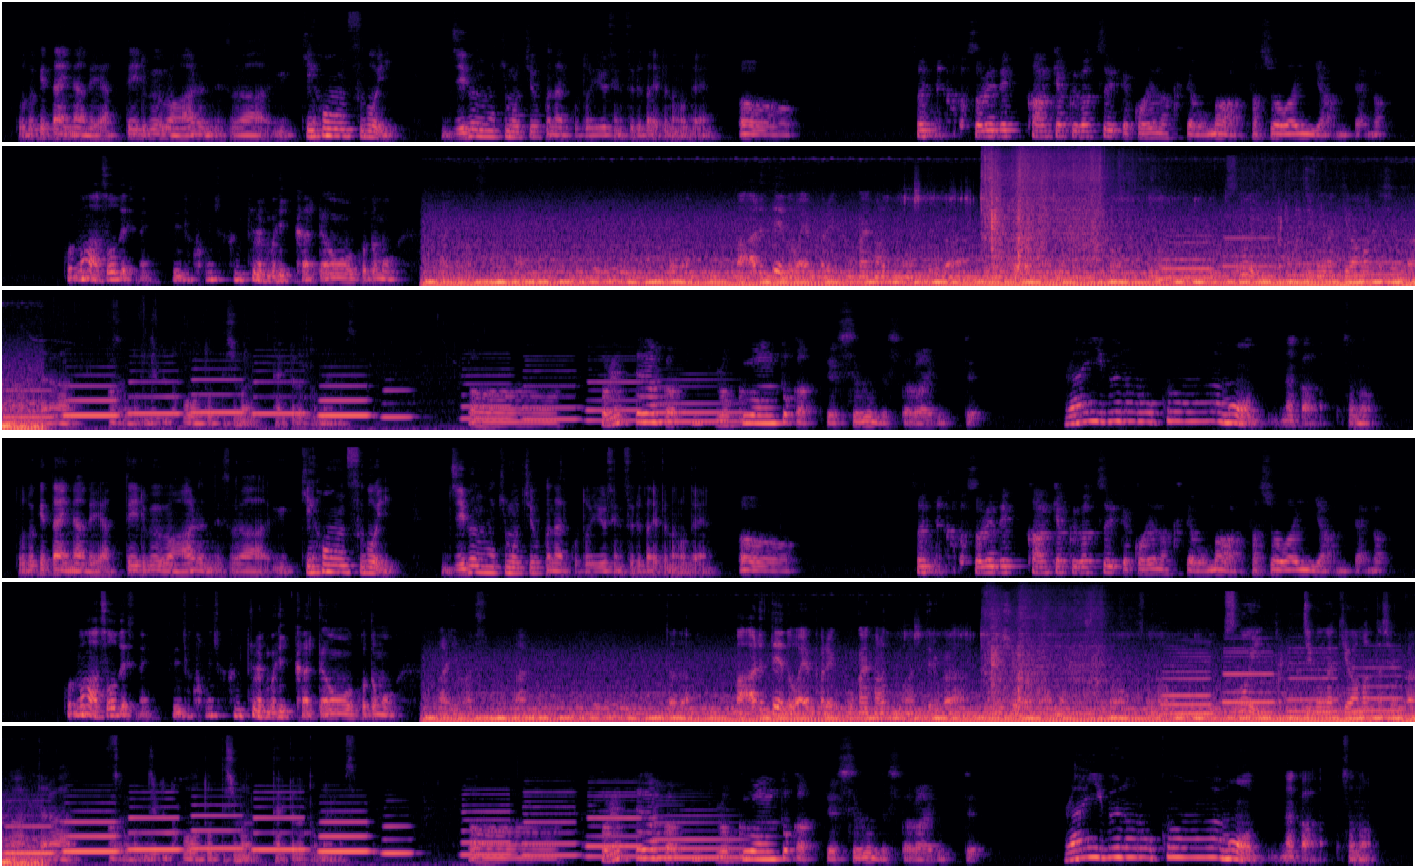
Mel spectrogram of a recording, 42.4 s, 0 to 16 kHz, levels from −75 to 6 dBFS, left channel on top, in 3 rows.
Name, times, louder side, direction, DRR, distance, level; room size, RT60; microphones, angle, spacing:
voice 1, 0.2-3.9 4.4-7.1 14.8-18.1 18.5-18.9 19.2-19.7 20.8-21.1 21.4-25.9 26.4-26.8 27.1-29.0 29.5-31.8 38.9-42.0, right 1 dB, 70° right, 1.9 m, -29 dB
voice 2, 7.4-7.9 9.2-13.8 14.8-15.0 29.3-29.5 32.9-33.8 34.3-38.0, equal, 10° right, 1.0 m, -29 dB
sound 1, 18.3-28.7, left 2 dB, 20° left, 0.3 m, -19 dB
sound 2, 23.8-33.1, left 5 dB, 80° left, 1.1 m, -34 dB
sound 3, 25.7-32.4 32.8-35.8, right 3 dB, 40° right, 0.5 m, -26 dB
6.9 x 4.7 x 6.2 m
head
